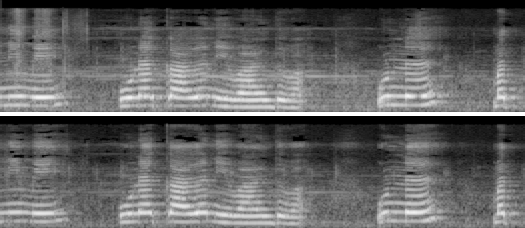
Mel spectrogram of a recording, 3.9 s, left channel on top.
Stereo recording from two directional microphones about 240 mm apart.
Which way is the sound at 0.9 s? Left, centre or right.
Centre.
